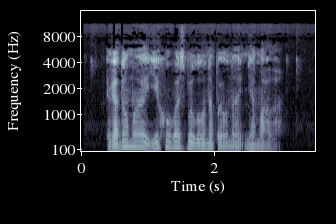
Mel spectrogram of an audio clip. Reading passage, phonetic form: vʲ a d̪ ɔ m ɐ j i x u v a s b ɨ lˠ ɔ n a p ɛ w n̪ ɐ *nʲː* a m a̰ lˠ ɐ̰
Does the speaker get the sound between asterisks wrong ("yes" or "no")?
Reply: yes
